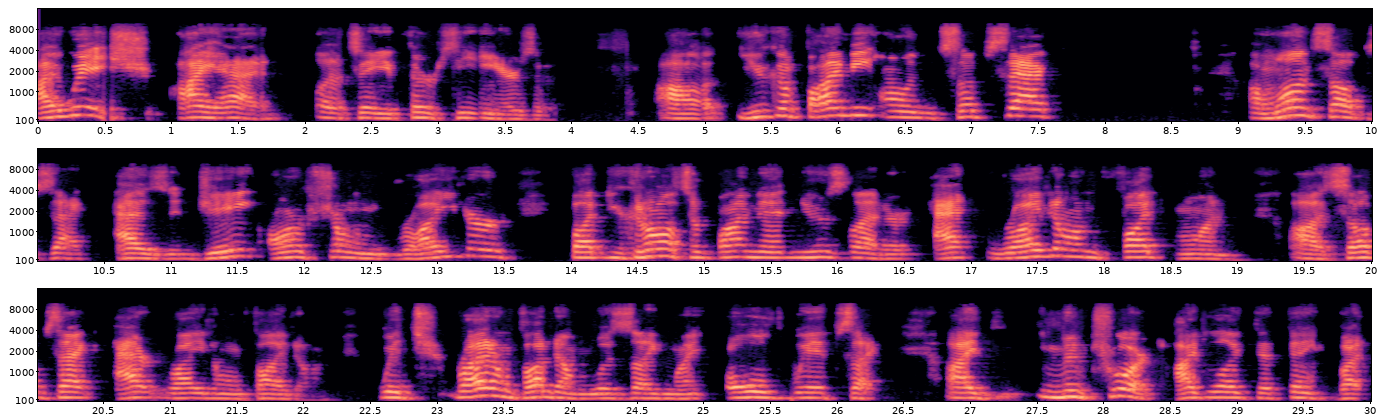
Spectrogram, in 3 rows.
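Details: 45-year-old man with cerebral atrophy and ataxia, a rare degenerative brain disease diagnosed in 2013 or 2014; it progressed from 2020 with imbalance, motor skill decline and speech changes; ataxic dysarthria.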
